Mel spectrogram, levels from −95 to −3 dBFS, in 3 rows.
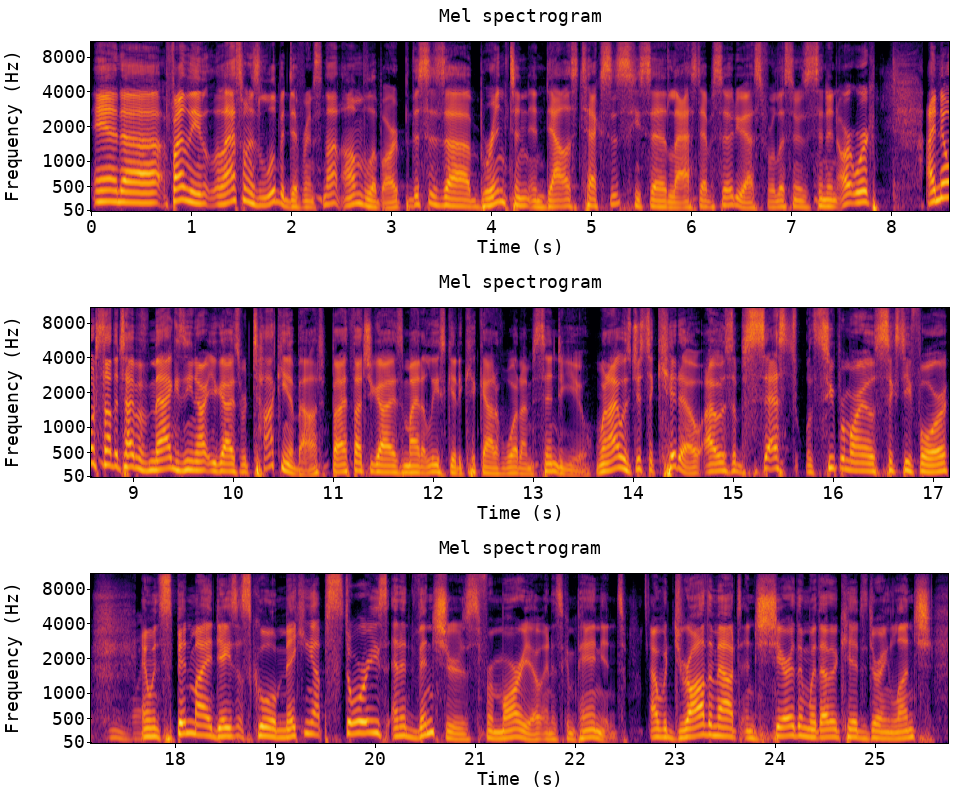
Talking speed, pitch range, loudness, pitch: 255 wpm, 120-170 Hz, -22 LUFS, 145 Hz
